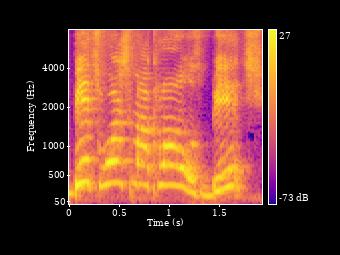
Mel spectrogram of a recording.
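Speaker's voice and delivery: bossy, belittling tone. Retelling how a relative spoke to her: imitating son talking down to her. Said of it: "He would talk to me like that too".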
